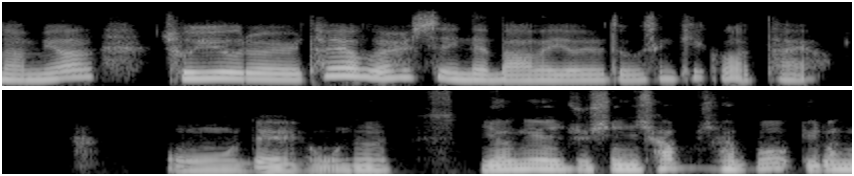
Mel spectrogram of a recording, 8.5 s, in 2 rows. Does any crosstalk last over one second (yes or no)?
no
